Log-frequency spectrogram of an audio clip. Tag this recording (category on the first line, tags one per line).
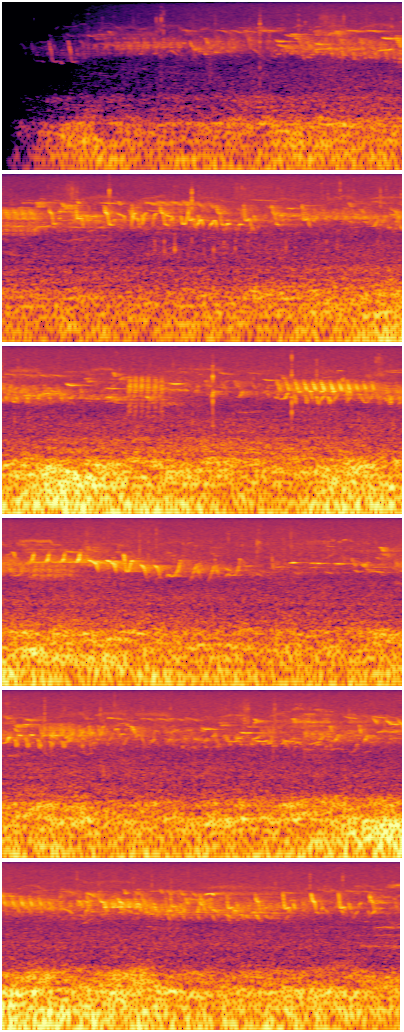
Soundscapes > Nature
ambience
birds
field
morning
nature
recording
